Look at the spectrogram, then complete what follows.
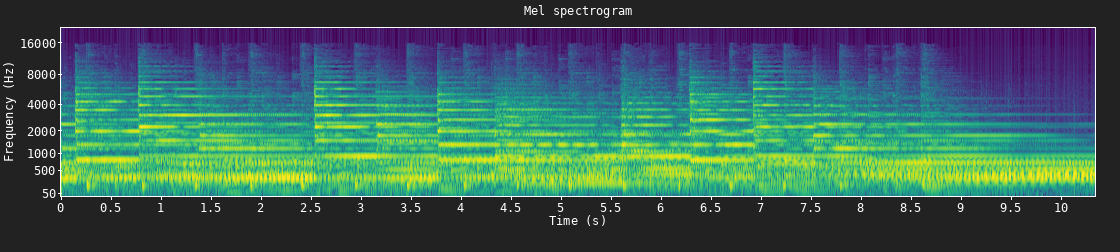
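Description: Church bells in the cathedral tower's bell chamber, heard at close range: a steady run of strikes, a little under two a second, each ringing on over the ones before. The strikes stop about three-quarters of the way through, leaving the bells' ringing to fade.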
